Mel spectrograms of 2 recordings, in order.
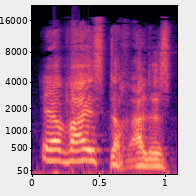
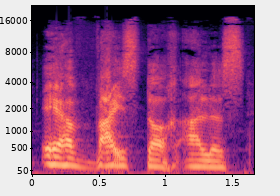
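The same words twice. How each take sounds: First: "Er" yelled very high and loud, the rest following; shouted stress on ER. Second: "er" leaned on, line dragged out slow and heavy; slow stress on ER. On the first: Father shrieks "Er" at Georg, furious stress. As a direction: scream the word "Er" at him. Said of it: "repeated line, first take shouted". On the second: Father repeats to Georg, slow heavy stress on "er". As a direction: press "er" slowly, driving it home. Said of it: "repeated line, second take slower". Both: Acted.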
